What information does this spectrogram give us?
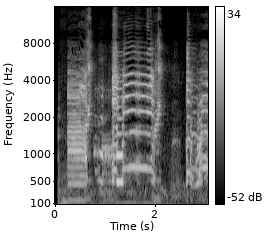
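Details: African and Toulouse geese on a farm, met by a visitor, give three loud, nasal, harmonic honks: a short blast, a long drawn-out honk of nearly a second, then a final honk after a brief pause.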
